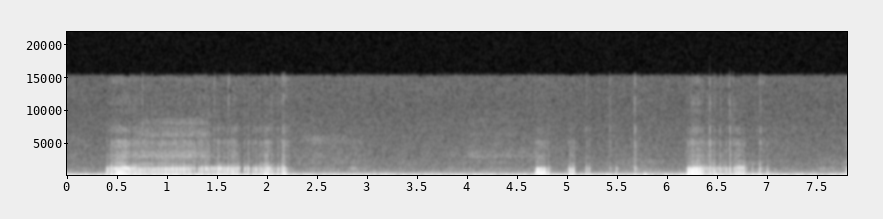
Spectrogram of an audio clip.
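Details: Rough, rattling snores in three bursts over eight seconds, with a steady low hum in the background; snoring.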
